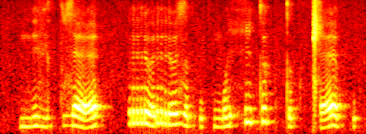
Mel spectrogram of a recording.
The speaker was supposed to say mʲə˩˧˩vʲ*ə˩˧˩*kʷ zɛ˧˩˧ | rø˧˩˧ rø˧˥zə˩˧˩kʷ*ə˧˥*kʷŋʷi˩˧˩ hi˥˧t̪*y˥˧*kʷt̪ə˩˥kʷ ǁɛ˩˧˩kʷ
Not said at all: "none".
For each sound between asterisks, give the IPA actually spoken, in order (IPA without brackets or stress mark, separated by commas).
ə˩˧˩, ə˩˧˩, ø˥˧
